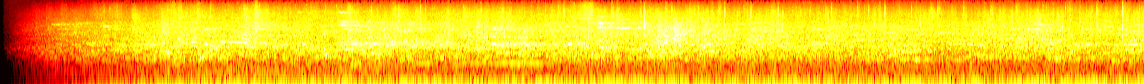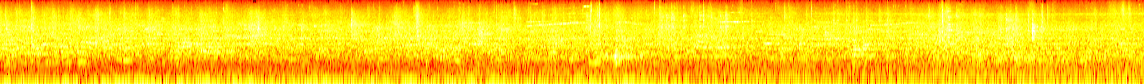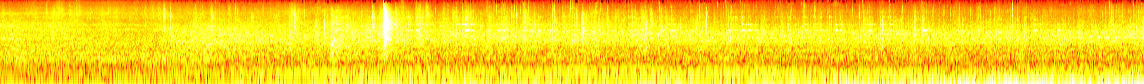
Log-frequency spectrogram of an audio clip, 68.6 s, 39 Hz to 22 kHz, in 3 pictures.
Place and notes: Prisma supermarket, Rovaniemi, Finland - From the counters to the car
Short trip from the counters to the car. Zoom H5 with default X/Y module inside the shopping cart.
Lappi, Manner-Suomi, Suomi, 19 June 2020, ~12:00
